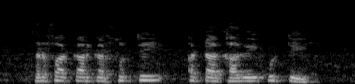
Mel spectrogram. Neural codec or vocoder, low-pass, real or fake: none; 7.2 kHz; real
